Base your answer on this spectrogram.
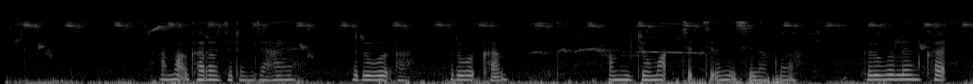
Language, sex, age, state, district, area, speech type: Santali, female, 30-45, Jharkhand, Seraikela Kharsawan, rural, spontaneous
